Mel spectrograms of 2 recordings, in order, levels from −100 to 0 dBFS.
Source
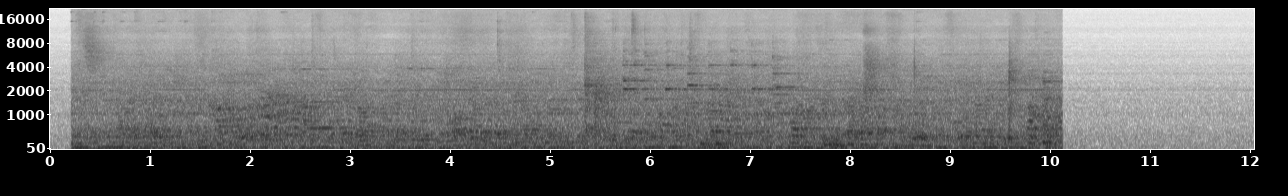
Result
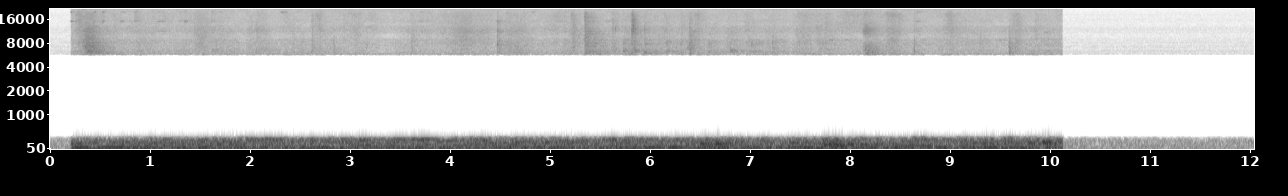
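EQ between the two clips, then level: brick-wall FIR band-stop 310–5800 Hz; -4.0 dB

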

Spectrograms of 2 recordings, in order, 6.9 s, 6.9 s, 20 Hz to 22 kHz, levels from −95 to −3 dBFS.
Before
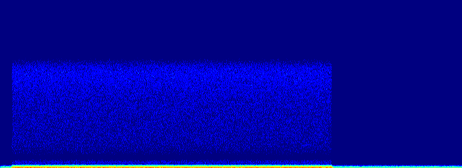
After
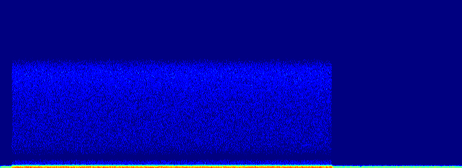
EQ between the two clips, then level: EQ curve 120 Hz 0 dB, 200 Hz +12 dB, 350 Hz -3 dB, 540 Hz +5 dB, 790 Hz +1 dB; 0.0 dB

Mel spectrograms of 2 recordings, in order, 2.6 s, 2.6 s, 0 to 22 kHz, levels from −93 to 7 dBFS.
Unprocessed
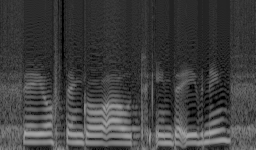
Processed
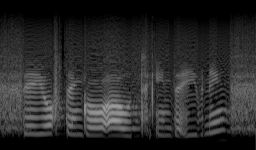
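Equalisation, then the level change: steep high-pass 830 Hz 36 dB/oct; air absorption 70 m; +2.5 dB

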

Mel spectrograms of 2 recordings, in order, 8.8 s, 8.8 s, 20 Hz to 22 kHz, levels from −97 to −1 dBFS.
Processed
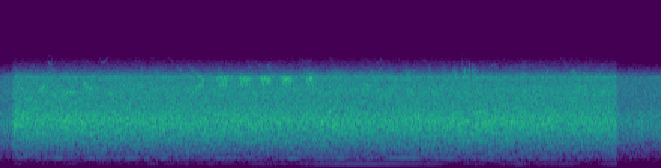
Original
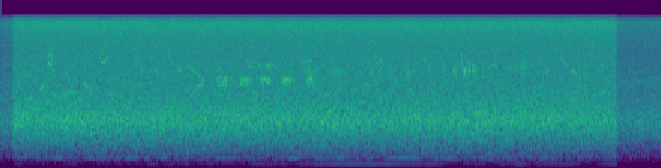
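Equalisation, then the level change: rippled Chebyshev low-pass 3400 Hz, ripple 3 dB; 0.0 dB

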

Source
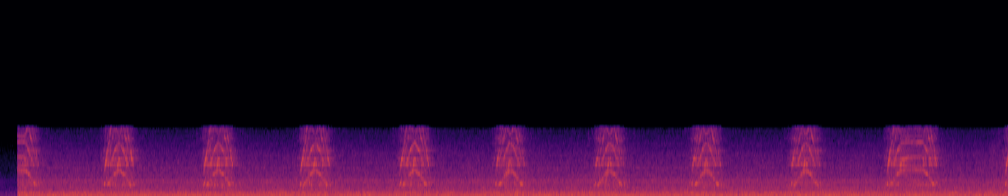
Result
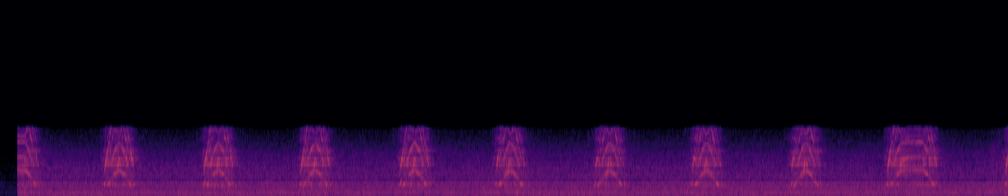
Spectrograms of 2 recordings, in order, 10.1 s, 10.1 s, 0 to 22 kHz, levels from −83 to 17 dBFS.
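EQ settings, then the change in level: HPF 1000 Hz 6 dB/oct; Butterworth band-stop 1900 Hz, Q 6.3; -7.0 dB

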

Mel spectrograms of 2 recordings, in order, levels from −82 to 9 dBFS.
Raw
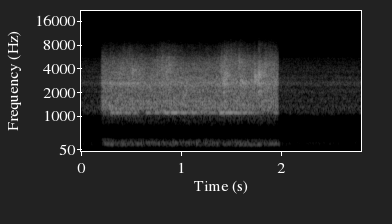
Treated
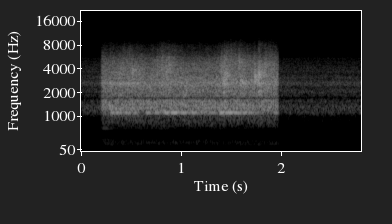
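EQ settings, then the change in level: resonant high-pass 670 Hz, resonance Q 6.5; notch 1700 Hz, Q 8.1; 0.0 dB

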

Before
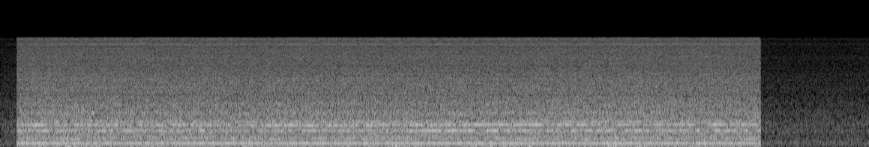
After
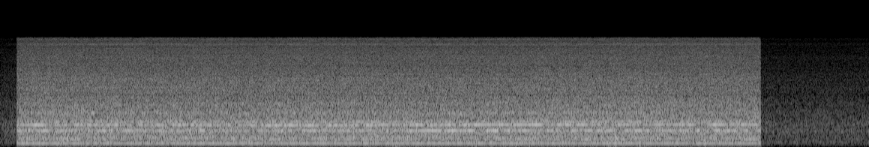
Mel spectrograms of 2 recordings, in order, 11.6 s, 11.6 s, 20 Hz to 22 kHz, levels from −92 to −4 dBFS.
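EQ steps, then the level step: HPF 180 Hz 12 dB/oct; air absorption 60 m; 0.0 dB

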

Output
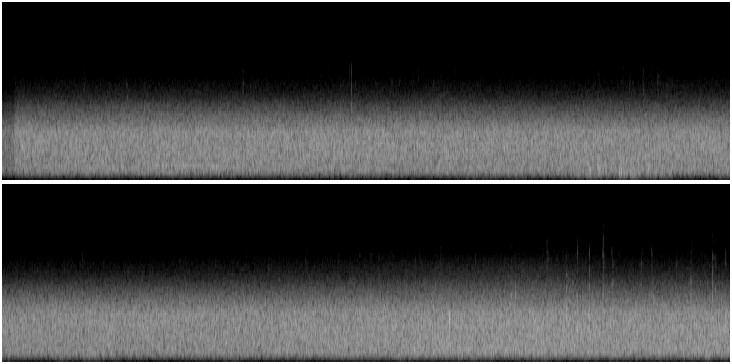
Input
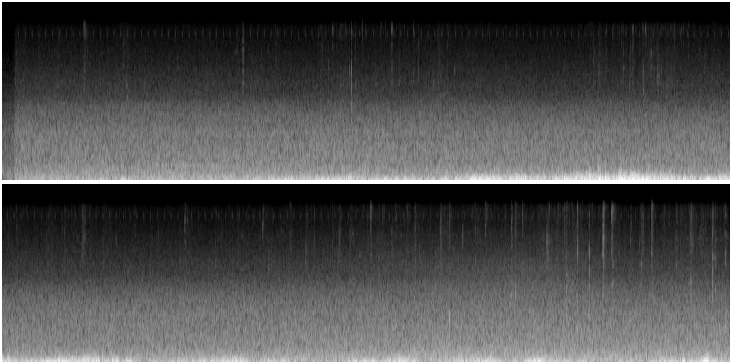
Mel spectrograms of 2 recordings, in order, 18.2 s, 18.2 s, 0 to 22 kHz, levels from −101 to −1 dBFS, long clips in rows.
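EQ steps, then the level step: Bessel high-pass 400 Hz, order 8; synth low-pass 1100 Hz, resonance Q 1.9; +1.0 dB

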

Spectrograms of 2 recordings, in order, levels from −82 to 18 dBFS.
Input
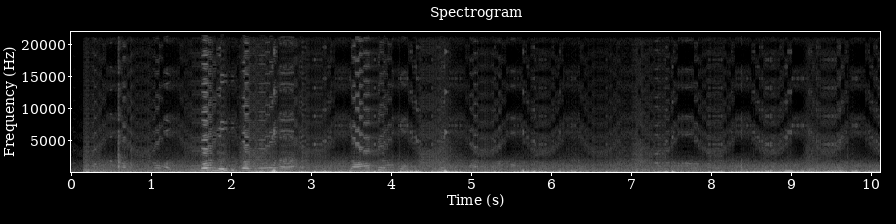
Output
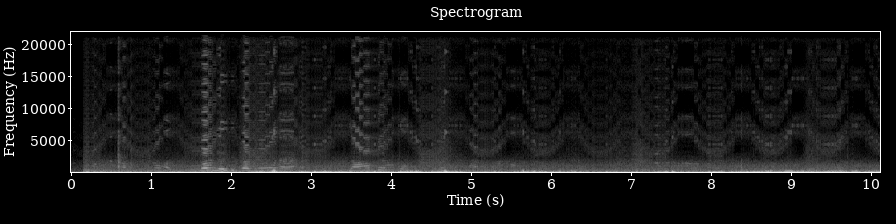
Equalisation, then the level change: low shelf 190 Hz +9 dB; -3.5 dB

